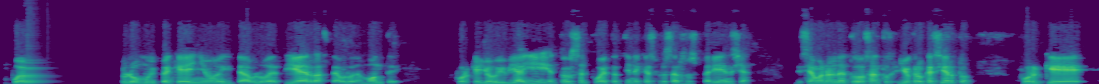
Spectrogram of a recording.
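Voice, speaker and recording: Man, thoughtful host, hesitant restarts, muffled lo-fi sound. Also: mid-range voice. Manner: reflective, many fillers and restarts. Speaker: podcast host. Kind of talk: casual conversation. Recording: dull lo-fi audio.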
